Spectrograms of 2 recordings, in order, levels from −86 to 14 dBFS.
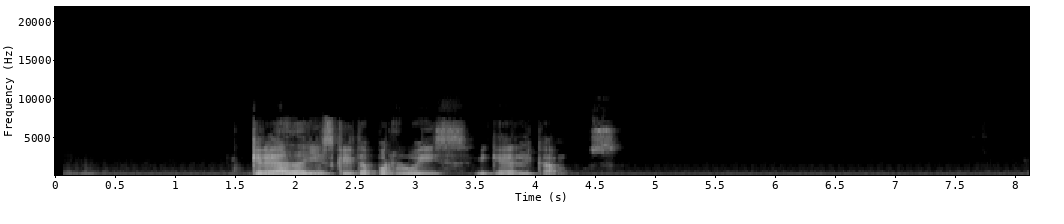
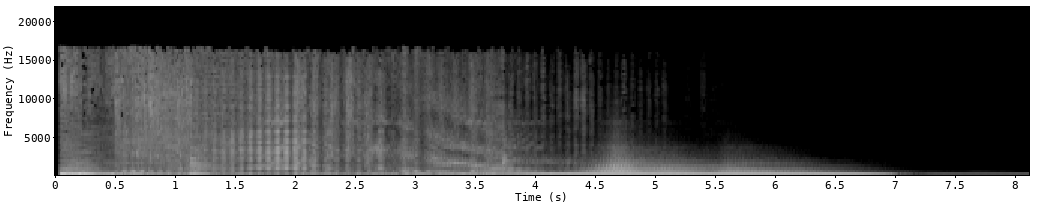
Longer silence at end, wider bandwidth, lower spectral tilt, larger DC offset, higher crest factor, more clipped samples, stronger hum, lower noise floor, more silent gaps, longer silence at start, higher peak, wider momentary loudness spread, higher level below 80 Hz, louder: first, 3.5 s vs 1.1 s; second, 7.8 kHz vs 17 kHz; about the same, -5.5 dB/octave vs -5 dB/octave; neither; about the same, 22 dB vs 18 dB; neither; neither; first, -63 dBFS vs -50 dBFS; neither; first, 0.25 s vs 0.05 s; second, -8 dBFS vs -2 dBFS; first, 19 LU vs 9 LU; second, -56 dBFS vs -20 dBFS; second, -26 LUFS vs -23 LUFS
